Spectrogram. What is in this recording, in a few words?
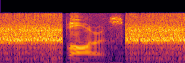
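"vase", American English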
